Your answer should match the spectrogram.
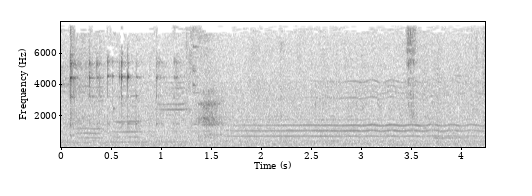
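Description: Glasses clinking in a toast, a few light, high clinks with brief ringing tails, fairly faint over a quiet background.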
